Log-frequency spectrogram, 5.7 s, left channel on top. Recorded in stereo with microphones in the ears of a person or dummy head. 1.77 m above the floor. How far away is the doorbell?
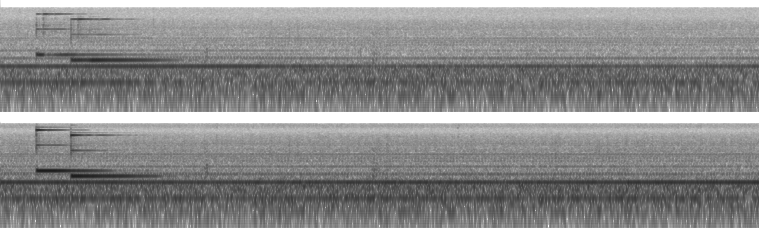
About 3 m.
